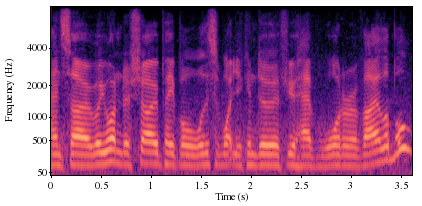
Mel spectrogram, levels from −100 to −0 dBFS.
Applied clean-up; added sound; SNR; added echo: none; none; none; none.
